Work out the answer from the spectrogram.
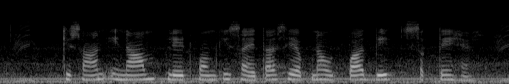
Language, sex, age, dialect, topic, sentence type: Hindi, female, 18-24, Kanauji Braj Bhasha, agriculture, statement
